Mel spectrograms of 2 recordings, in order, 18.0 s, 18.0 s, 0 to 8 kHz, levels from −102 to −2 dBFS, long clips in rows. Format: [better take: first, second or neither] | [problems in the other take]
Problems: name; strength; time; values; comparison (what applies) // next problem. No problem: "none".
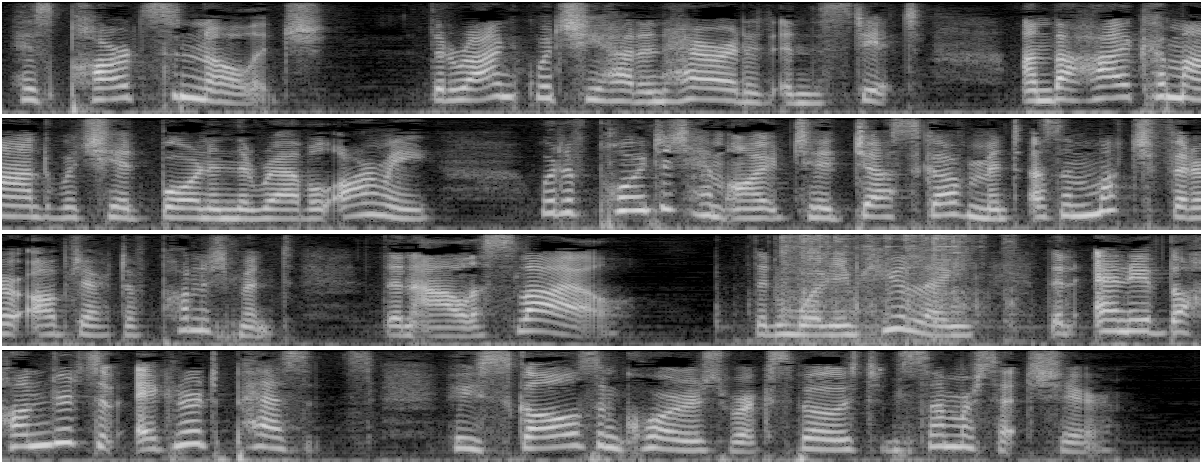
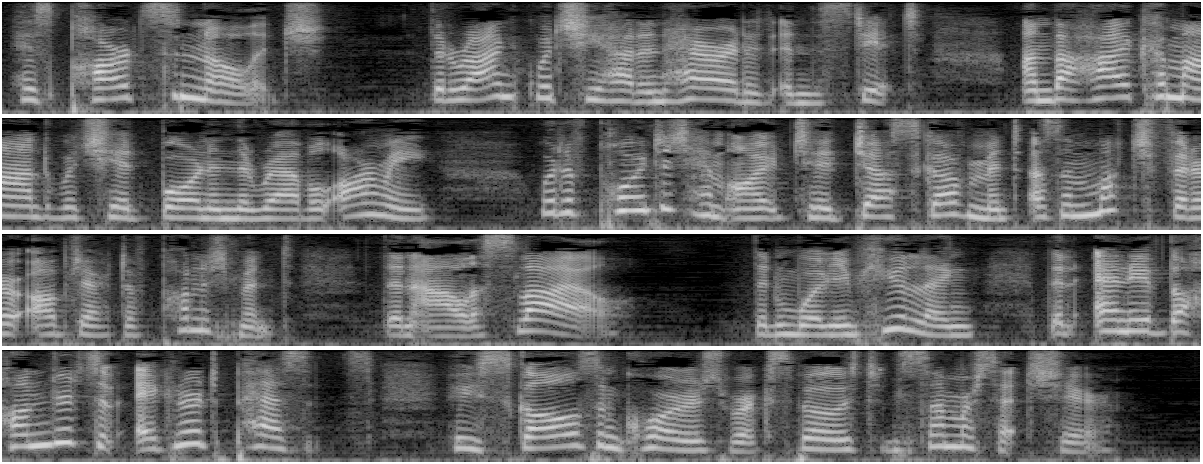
second | background sound (Cutlery, silverware); 11 dB below the speech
